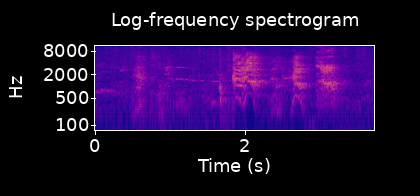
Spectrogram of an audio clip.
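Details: Shiba Inu puppies being boisterous: a faint whine, then several short, high-pitched yaps in bursts, two close together near the end, over a low indoor background.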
